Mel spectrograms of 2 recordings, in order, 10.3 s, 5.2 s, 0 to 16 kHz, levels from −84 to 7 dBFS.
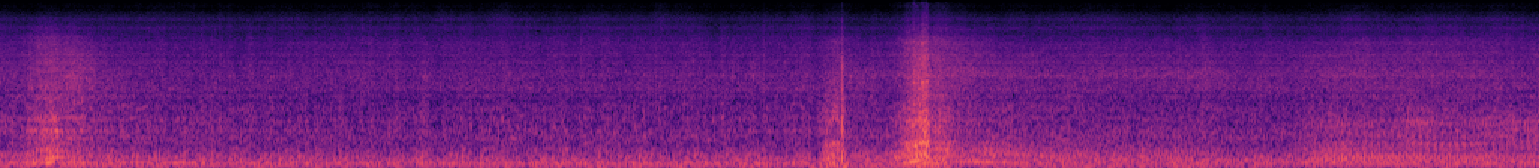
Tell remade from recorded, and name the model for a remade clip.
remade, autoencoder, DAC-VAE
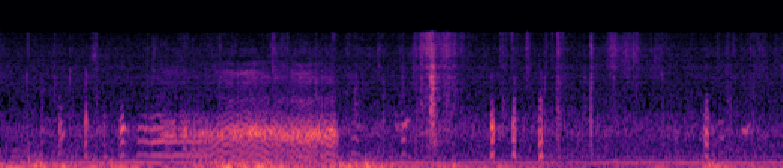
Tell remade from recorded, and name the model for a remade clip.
remade, vocoder, BigVGAN v2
